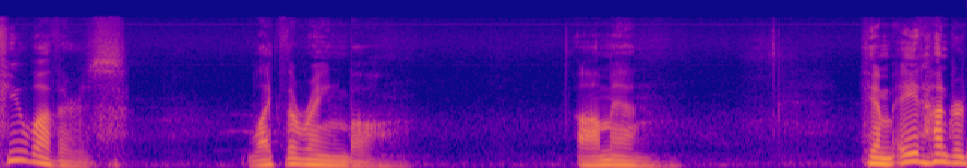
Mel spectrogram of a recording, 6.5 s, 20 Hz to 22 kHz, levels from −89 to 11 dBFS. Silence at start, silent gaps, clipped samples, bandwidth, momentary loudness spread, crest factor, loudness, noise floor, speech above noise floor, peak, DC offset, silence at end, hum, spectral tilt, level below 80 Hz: 0 s; none; under 0.1%; 15 kHz; 17 LU; 20 dB; -23 LUFS; -59 dBFS; 38 dB; -4 dBFS; under 0.1%; 0 s; none; -6.5 dB/octave; -56 dBFS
